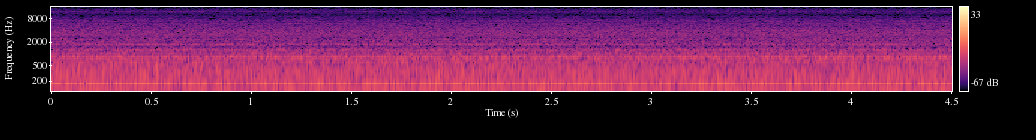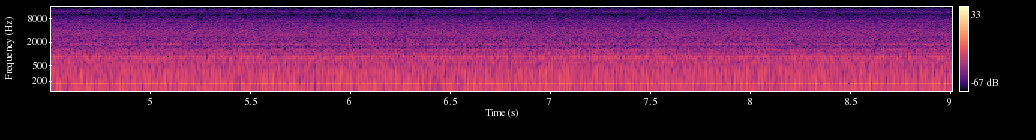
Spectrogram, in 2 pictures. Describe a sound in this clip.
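Jet engines hum with a steady, low roar.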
